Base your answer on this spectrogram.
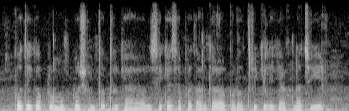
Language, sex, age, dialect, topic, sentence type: Hindi, male, 18-24, Hindustani Malvi Khadi Boli, banking, question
